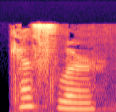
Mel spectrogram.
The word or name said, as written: kessler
